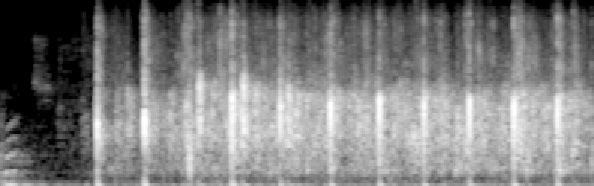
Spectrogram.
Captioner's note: applause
